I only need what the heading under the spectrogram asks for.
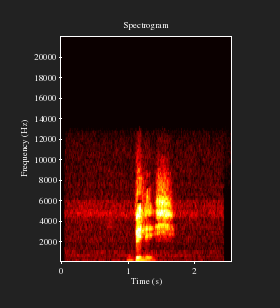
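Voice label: "billig", German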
